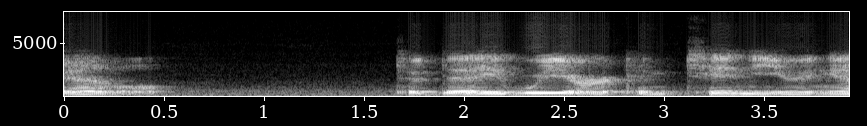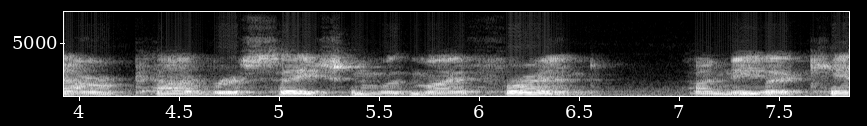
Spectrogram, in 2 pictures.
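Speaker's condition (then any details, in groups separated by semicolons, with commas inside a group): Cerebral palsy; uses wheelchair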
